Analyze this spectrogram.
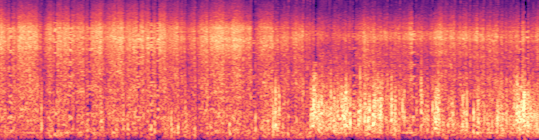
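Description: Boat running at speed across open water: wind buffeting the microphone over the rush of water along the hull, with a faint steady motor drone underneath. The wind noise grows rougher and louder about three seconds in.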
